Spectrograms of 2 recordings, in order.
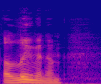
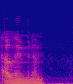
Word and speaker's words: aluminum: i believe it's uh transparent aluminium or as it would have been pronounced in the in the show transparent aluminum yes i say it both ways i'm british i say aluminium but i like star trek so i'll say aluminum i'm weird i get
